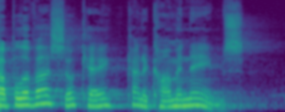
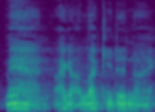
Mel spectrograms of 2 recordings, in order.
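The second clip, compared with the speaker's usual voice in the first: soft murmured aside; quiet aside; 9 semitones lower, 12 dB quieter than usual. Real, not acted. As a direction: drop to a low murmur. Aside about his wife.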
